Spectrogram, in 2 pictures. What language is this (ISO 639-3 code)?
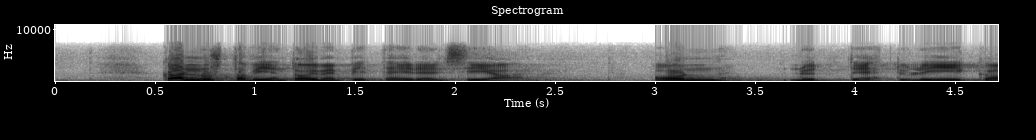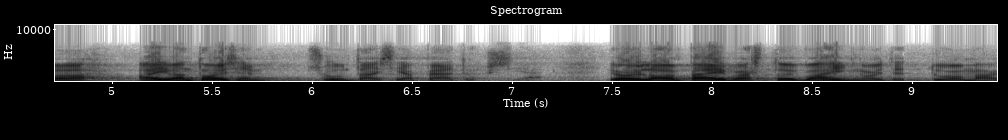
fin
